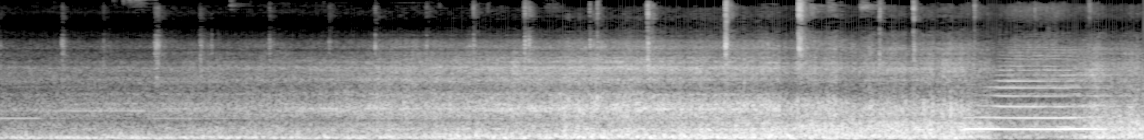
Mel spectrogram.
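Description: Diesel-electric locomotive hauling a passenger train, approaching and passing, its engine rumble growing louder while the wheels click regularly over rail joints. Near the end the locomotive sounds its horn once for about a second and a half.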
